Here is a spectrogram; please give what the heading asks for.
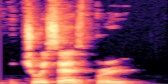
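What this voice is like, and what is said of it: Attempted New Zealand Kiwi accent. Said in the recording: “Kiwi accent. Can you do the Kiwi accent?”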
